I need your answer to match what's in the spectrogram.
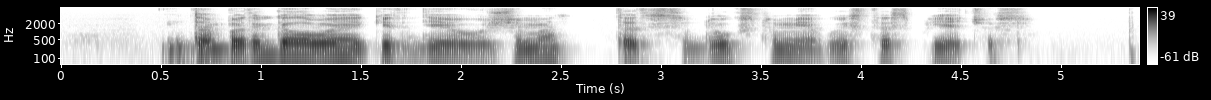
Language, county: Lithuanian, Kaunas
